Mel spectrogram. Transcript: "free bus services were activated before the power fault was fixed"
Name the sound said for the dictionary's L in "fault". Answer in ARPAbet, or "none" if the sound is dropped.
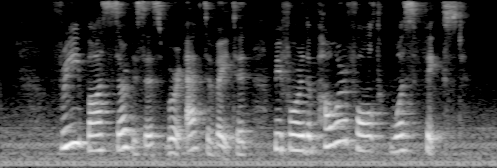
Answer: L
